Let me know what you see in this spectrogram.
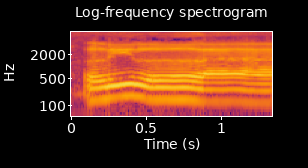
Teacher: Nah, ini baru dibaca lillah ya, karena lafadz lam jalalah diawali dengan harokat kasroh ya. maka dibaca tipis lamnya.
